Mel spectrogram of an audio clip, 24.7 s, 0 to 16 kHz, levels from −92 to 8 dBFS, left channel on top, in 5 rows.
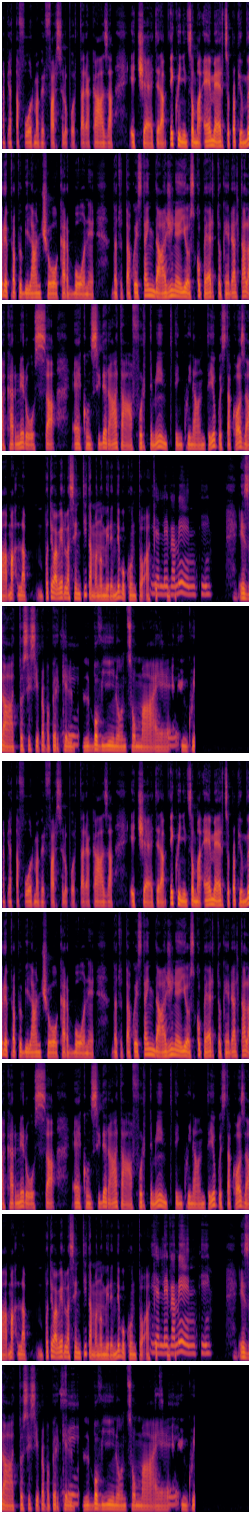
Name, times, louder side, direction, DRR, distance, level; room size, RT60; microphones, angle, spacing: voice 1, 0.0-18.2 19.4-23.6, left 1 dB, 15° left, 2.7 m, -28 dB
voice 2, 17.8-19.0 21.1-21.3 23.0-23.3, right 2 dB, 65° right, 3.7 m, -32 dB
open air
head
